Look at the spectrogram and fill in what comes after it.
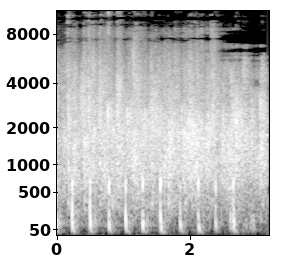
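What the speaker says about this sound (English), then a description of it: "let's give a big, big round of applause for all the speakers before" Audience applause for the speakers rings out at an event, a sustained wash of clapping with some distinct rhythmic claps standing out, moderately loud and without talk.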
